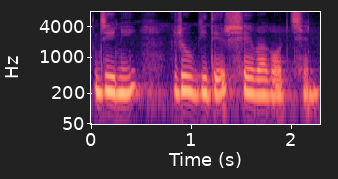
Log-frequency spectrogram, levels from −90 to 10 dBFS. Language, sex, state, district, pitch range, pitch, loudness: Bengali, female, Tripura, West Tripura, 195-215 Hz, 210 Hz, -14 LUFS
